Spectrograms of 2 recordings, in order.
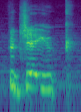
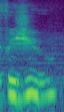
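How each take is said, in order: First: Every sound, including J and final K, is pronounced. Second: The final K sound is left silent.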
